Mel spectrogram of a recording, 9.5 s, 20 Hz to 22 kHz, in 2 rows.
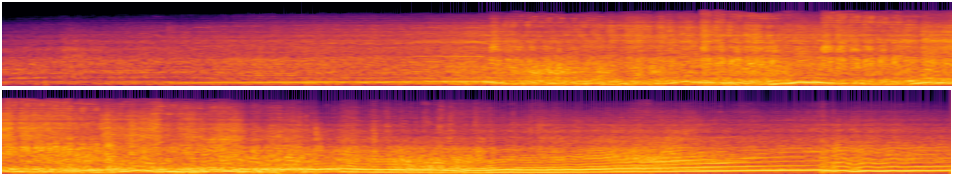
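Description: Škoda Fabia R5 rally car's turbocharged four-cylinder engine on a gravel stage, growing louder over the first few seconds. Its note rises and falls quickly several times, then drops low about seven seconds in and climbs steadily under acceleration, over the hiss of gravel under the tyres.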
